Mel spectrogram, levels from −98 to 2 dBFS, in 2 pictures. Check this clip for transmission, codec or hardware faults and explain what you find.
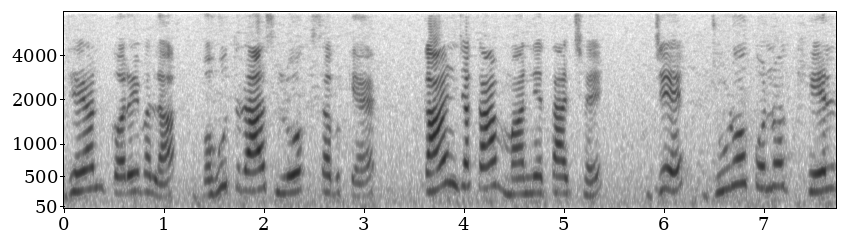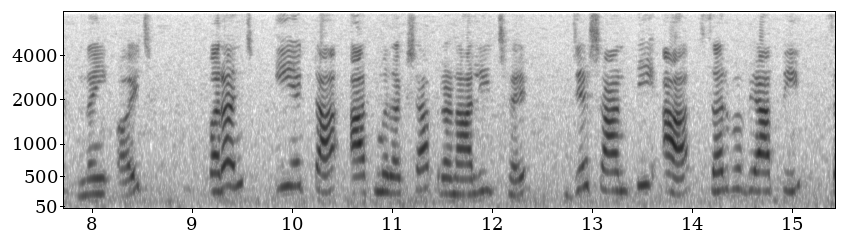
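Two related faults come from the call's noise suppressor; neither is a transmission or codec fault.

Noise suppressor artifacts run through the whole clip. The room noise sits about 15 dB below the speech, and the suppressor pulls it down by about 18 dB wherever it judges a band to be steady noise, updating frame by frame. The background therefore drops away in pauses and comes back under the speech.

Speech cut by the noise suppressor occurs in three stretches: 0.0 to 8.54 s, 10.82 to 11.5 s, and 12.06 to 15.42 s. In each one the suppressor mistook quiet speech energy, such as soft consonants and word tails, for noise and lowered it with the background. The dips reach about 17 dB in the first stretch, about 11 dB in the second and about 14 dB in the third. The affected fragments add up to roughly a second, a tenth of a second and under half a second, and they sound swallowed or faint. 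The band limit near 8 kHz comes from the normal call microphone processing.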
